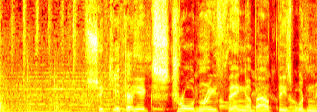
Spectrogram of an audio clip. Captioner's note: voiceover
